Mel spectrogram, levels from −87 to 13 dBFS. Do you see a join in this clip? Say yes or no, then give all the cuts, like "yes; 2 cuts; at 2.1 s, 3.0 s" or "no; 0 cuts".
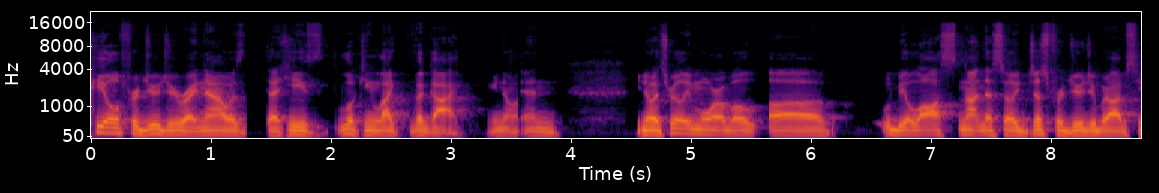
yes; 2 cuts; at 1.3 s, 3.6 s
